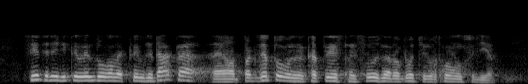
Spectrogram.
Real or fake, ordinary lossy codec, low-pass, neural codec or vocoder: fake; AAC, 16 kbps; 7.2 kHz; codec, 16 kHz, 1 kbps, FreqCodec, larger model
